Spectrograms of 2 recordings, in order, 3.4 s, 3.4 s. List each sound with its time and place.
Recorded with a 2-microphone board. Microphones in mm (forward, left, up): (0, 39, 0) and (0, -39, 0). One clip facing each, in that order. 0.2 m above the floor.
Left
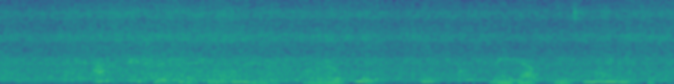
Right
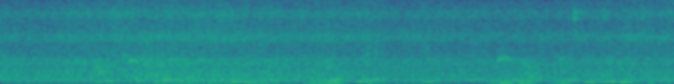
0.5 s a woman speaking: 35° left (ahead or behind), 1.9 m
